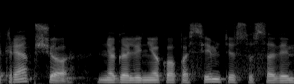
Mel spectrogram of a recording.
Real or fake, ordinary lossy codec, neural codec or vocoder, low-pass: real; Opus, 32 kbps; none; 7.2 kHz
